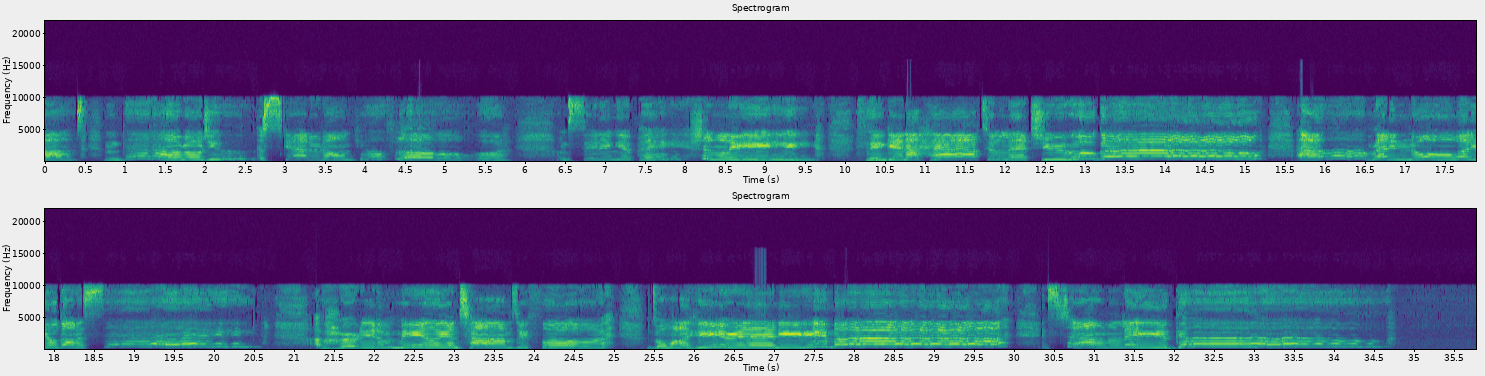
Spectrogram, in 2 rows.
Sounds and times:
Female singing: 0.0s - 34.8s.

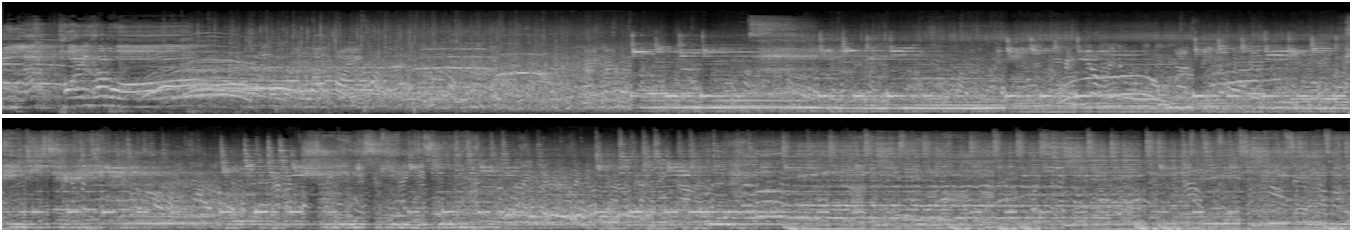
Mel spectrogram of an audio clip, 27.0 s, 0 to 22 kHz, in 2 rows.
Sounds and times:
Speech: 0.0s - 2.0s, 5.6s - 26.9s
Music: 6.0s - 26.9s.

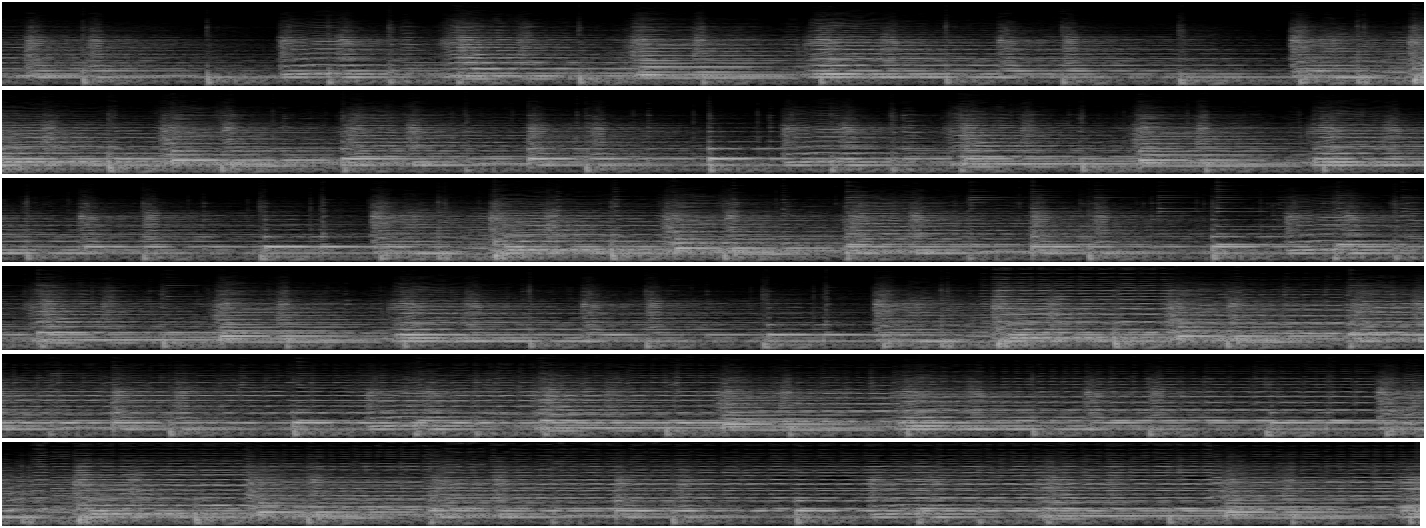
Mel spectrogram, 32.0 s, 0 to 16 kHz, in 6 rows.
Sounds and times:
Violin, fiddle: 0.0s - 31.9s.

